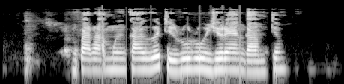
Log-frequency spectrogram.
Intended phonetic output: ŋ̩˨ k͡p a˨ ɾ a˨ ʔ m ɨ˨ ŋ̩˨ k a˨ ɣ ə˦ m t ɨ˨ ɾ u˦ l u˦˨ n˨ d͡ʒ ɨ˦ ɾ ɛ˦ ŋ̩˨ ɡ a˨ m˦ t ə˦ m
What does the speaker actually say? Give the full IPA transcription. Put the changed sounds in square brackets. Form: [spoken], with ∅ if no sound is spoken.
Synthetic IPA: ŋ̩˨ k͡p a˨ ɾ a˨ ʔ m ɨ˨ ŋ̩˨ k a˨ ɣ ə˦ [∅] t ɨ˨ ɾ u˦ [ɾ] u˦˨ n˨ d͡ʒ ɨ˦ ɾ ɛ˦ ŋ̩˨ ɡ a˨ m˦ t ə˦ m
